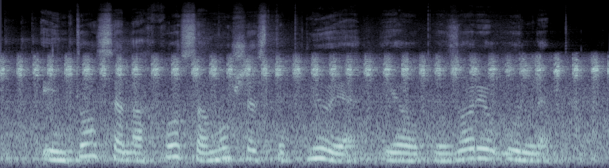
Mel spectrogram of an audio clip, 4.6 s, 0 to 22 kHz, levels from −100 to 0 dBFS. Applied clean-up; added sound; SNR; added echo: none; Insect; 5 dB; none.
